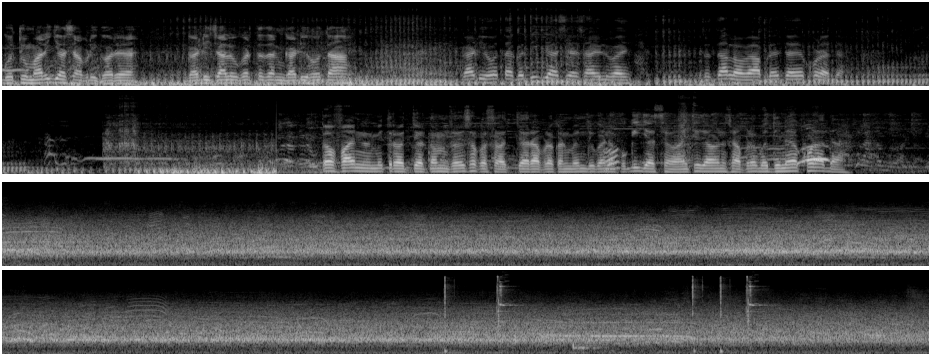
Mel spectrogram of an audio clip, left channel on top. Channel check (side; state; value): both; different; correlation 0.00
